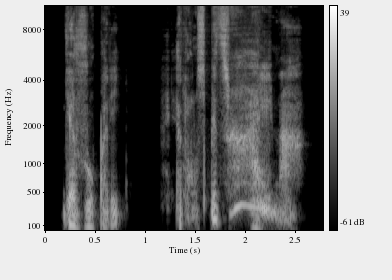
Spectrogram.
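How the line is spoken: Whispered. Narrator (Russian): шепнул Аметистов

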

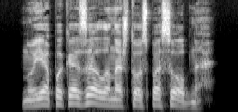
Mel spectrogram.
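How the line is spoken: Barked shout. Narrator (Russian): рявкнула я в пустоту

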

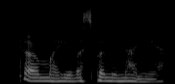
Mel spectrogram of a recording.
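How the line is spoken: Quiet. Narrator (Russian): тихо говорит она

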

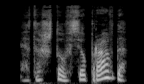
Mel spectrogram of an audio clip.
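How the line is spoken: Fearful whispered question. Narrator (Russian): шепотом спросила я, боясь, что если повышу голос, хоть немного все беды станут реальными

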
